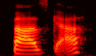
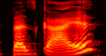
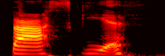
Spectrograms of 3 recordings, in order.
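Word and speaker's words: Basgiath: Which I pronounced Basgath. Nope. Cool. So, Cool. I believe the audiobook pronounces it as Besgaeth. I believe the Gaelic is something more similar to Basgieth. Yeah, I think that's Basgieth. Yeah. Because I actually think it's like 2 words.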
